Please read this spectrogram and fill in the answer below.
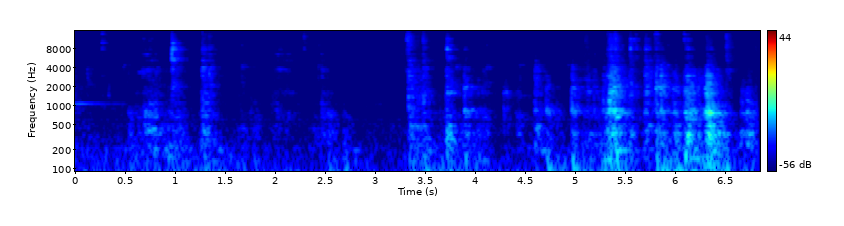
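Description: Faint, irregular metallic clicks and ticks of a hand screwdriver working tiny screws into a ceiling fan's metal light-kit housing. The clicks come in clusters and are busiest in the second half.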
